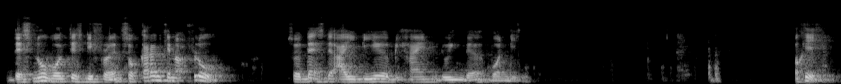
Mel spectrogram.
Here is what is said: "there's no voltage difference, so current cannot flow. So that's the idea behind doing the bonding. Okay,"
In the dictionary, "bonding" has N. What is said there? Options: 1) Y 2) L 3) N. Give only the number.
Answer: 3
